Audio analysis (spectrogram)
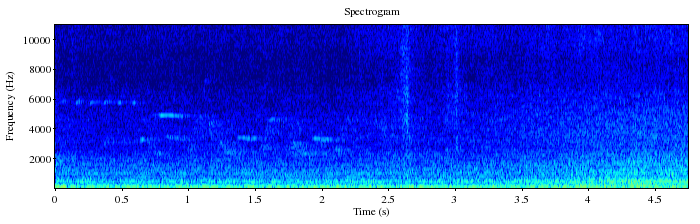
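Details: Low, continuous droning of a large backyard honey bee swarm being captured and moved into a hive with the queen inside; the hum stays level throughout, and thin, high bird whistles sound faintly behind it.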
